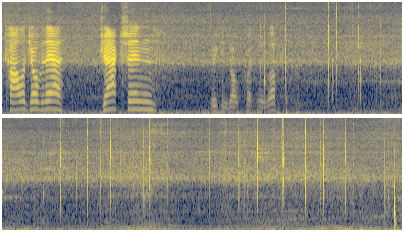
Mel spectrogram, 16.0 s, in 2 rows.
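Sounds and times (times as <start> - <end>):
rain hiss: 0.0 - 16.0
raindrops hitting plastic housing: 5.2 - 16.0.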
